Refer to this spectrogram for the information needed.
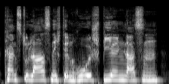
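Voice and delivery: high, sustained reproach; scolding mother. Acted. Exhausted mother tells older boy off, reproachful scolding. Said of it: "schimpfte sie".

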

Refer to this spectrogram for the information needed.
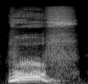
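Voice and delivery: sharp angry bear woof. Acted. Angry bear woofs at the boy. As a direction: bark it out like a bear.

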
